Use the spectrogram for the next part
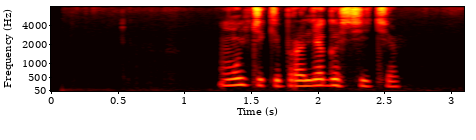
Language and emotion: Russian, neutral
